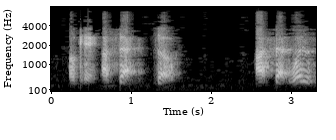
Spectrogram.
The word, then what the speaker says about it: Aset: Isis is the Greek pronunciation. So Isis is actually take off the S at the end. So you have Isa. And then you look at the Egyptologists. They say Aset.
